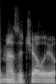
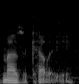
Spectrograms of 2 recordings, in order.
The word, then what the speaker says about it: Mazzucchelli: I was I remember I used to say maach Chelli all the time and then somebody's like no it's maak Kelli you know and I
